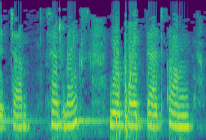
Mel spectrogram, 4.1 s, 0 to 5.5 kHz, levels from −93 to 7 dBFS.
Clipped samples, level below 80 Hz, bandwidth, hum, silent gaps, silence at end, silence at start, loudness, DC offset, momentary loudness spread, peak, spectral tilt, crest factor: 2%; -34 dBFS; 5.4 kHz; none; none; 0.05 s; 0 s; -8 LUFS; under 0.1%; 12 LU; 0 dBFS; -9.5 dB/octave; 8 dB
